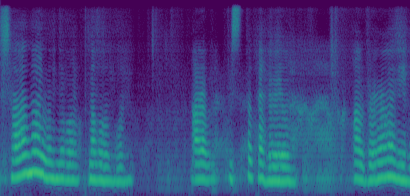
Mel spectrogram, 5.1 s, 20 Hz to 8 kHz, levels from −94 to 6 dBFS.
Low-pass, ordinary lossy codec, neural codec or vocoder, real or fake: 7.2 kHz; none; codec, 16 kHz, 0.5 kbps, FreqCodec, smaller model; fake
